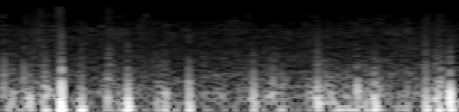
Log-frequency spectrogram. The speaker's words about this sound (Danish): Stormen Gunnar rammer i øjeblikket Svaneborg, og vi beder alle byens beboere om at opholde sig indendørs.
